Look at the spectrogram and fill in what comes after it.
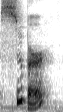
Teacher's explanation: So when I'm saying superior, or even if I say super, there I have a clear vowel. The first syllable is stressed, so it sounds like super.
